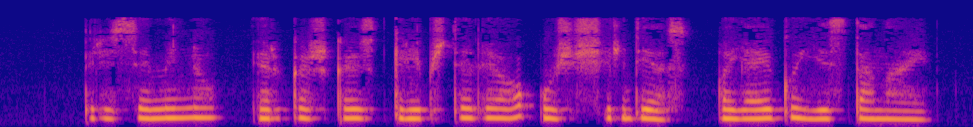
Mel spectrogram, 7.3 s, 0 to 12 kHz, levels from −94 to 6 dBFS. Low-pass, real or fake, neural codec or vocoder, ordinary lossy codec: 7.2 kHz; real; none; MP3, 32 kbps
